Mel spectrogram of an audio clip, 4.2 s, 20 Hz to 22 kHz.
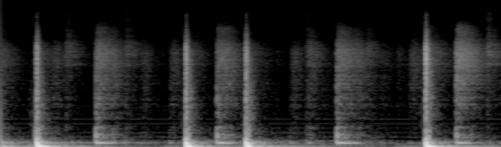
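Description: Recorded drum track playing back: deep kick drum hits in a loose groove with lighter snare hits between them, as a before-and-after comparison of the kick with and without API 550B-style EQ (a cut near 240 Hz and boosts at 50 Hz, 3 kHz and 10 kHz).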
